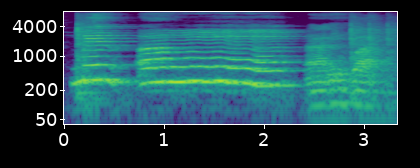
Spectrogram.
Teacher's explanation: Jelas nunnya dan jangan berdengung. Jangan dibaca min. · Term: idhar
